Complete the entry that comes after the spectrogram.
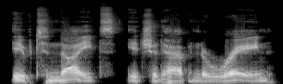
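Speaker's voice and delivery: loud, rough, commanding farmer. Acted. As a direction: order the puppet about roughly. Farmer orders the chained puppet.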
